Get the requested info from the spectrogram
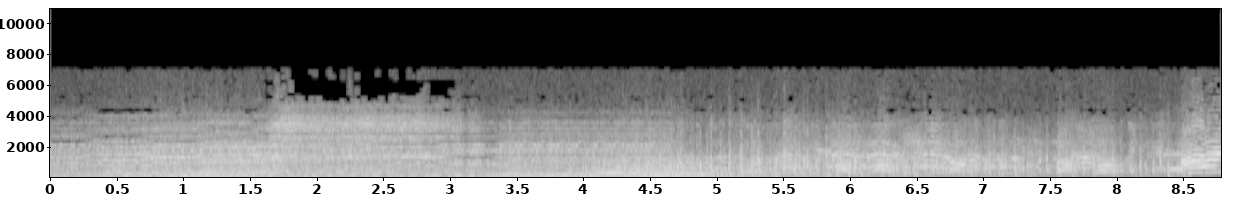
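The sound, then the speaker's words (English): Horses of a sheriff's posse gallop hard as riders cut out from the herd and ride up behind outlaws, a continuous rush of drumming hoofbeats that fills the scene, with a steady tonal sound layered over the first few seconds. “Now, riders from the sheriff's posse cut out from the herd, ride up behind the outlaws.”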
